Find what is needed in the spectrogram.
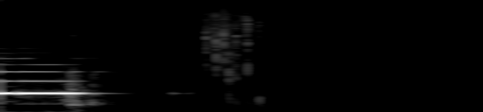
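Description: A held keyboard note, steady in pitch, dying away about half a second in, followed by a faint short rustle about a second in.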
